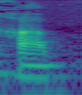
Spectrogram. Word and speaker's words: ख्वाब: से ख्वाब पढ़ते हैं लेकिन ये सही है ख्वाब, क्योंकि जब भी किसी हर्फ से पहले वाव वाव किसी हर्फ से पहले आ जाता है तो वो खा उसमें वाव का साउंड साइलेंट रहता है, खामोश रहती है आवाज़।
